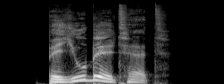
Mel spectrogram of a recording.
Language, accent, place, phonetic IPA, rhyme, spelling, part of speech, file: German, Germany, Berlin, [bəˈjuːbl̩tət], -uːbl̩tət, bejubeltet, verb, De-bejubeltet.ogg
- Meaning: inflection of bejubeln: 1. second-person plural preterite 2. second-person plural subjunctive II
